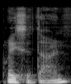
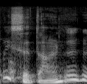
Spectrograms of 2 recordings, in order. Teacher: Very flat intonation going down.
